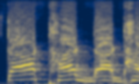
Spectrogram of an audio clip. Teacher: मूर्धा के द्वारा बोले जाते हैं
